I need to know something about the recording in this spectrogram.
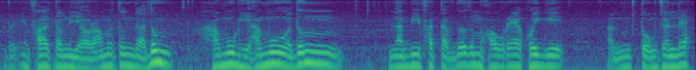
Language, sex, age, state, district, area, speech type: Manipuri, male, 30-45, Manipur, Tengnoupal, rural, spontaneous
